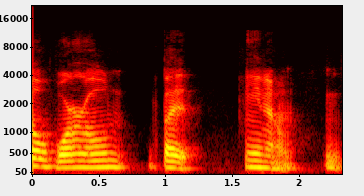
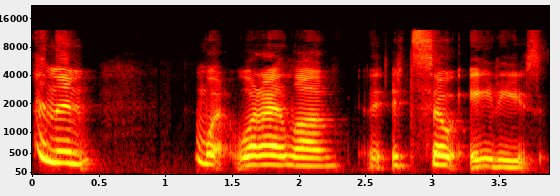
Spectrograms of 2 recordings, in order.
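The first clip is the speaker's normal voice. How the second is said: ordinary talk, nothing marked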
